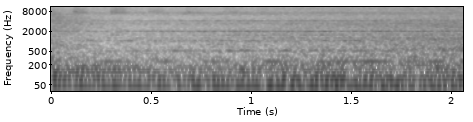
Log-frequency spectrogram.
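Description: Dramatic TV-serial background score: a low, steady rumbling drone with faint held tones underneath, following a rhythmic music cue.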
